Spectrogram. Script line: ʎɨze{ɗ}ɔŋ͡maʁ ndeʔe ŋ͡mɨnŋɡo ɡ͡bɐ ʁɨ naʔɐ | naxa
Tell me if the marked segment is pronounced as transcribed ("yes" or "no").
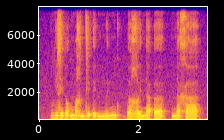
yes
